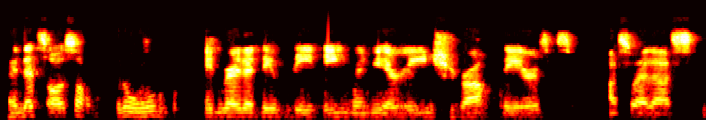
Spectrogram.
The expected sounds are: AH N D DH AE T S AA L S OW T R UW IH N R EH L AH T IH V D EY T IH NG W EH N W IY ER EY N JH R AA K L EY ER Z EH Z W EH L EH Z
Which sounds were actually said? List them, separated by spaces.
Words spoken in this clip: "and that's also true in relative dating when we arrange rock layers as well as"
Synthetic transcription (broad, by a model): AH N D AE T S AA L S OW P R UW IH N R EH L AH T IH V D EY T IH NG W EH N W IY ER EY N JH R AA K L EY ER S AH S W EH L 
